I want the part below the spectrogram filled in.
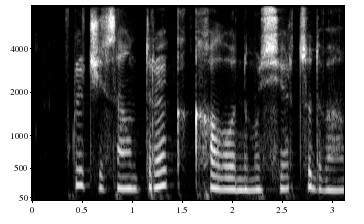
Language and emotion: Russian, neutral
